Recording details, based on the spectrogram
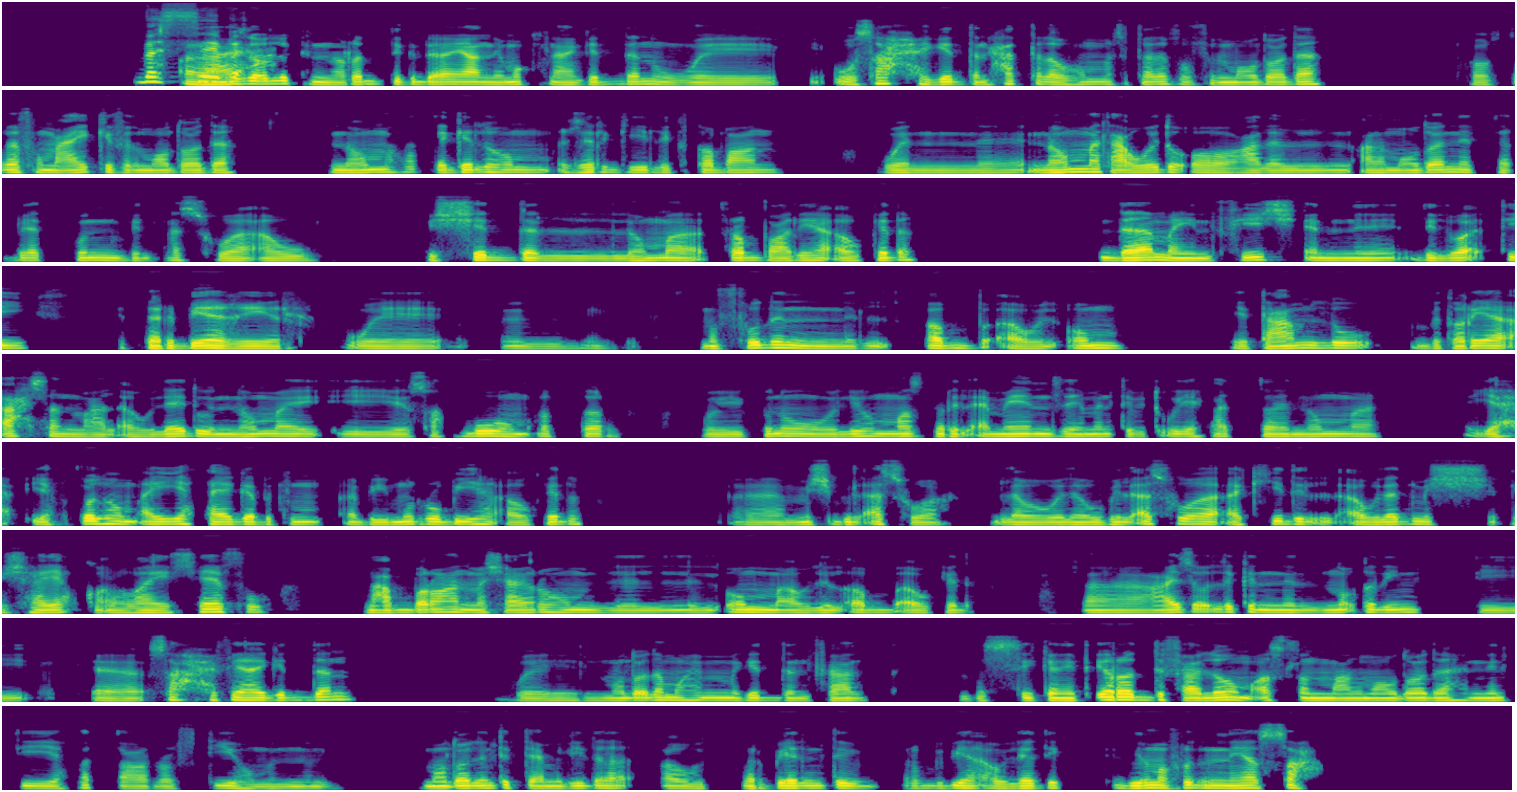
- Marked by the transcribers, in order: tapping
- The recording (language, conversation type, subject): Arabic, advice, إزاي أتعامل مع إحساسي إني مجبور أرضي الناس وبتهرّب من المواجهة؟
